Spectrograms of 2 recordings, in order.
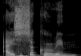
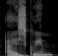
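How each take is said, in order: First: It is said with a Korean pronunciation. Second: It is said with an English pronunciation. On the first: "Korean pronounce it as isukurim" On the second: "usually pronounced as ice cream"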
